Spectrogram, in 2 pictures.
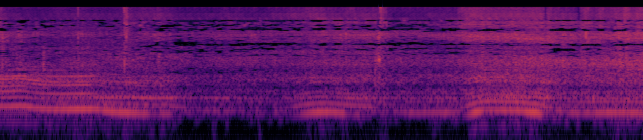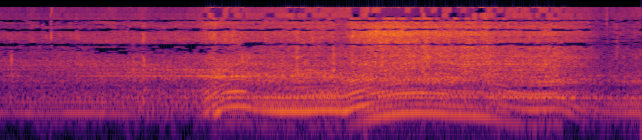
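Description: A Jeep in two-wheel drive revs repeatedly, its engine rising and falling in pitch several times and growing louder toward the end, with steady mechanical and road noise underneath.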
